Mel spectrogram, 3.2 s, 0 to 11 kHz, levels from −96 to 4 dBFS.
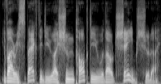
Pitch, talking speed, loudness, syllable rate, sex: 110 Hz, 240 wpm, -21 LUFS, 5.5 syllables/s, male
